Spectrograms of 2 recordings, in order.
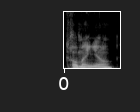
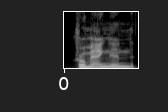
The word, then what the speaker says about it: Cro-Magnon: I pronounce it as the French, Cro-Magnon.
